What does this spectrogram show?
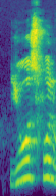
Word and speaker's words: useful: Useful word is beginning with U, which is a vowel, but the sound here is Y.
